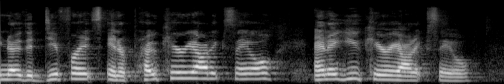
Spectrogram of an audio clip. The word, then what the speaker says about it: prokaryotic: by a bunch of prokaryotic cells deciding to live together in the same cell. But anyway, that is, so they're going to be the most ancient. Prokaryotic, we know that pro rhymes with no.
